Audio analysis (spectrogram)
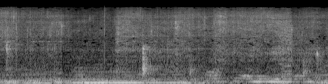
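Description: Crushed ginger frying in cooking oil in a pan, a steady loud sizzle with stirring scrapes running through, no talking.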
